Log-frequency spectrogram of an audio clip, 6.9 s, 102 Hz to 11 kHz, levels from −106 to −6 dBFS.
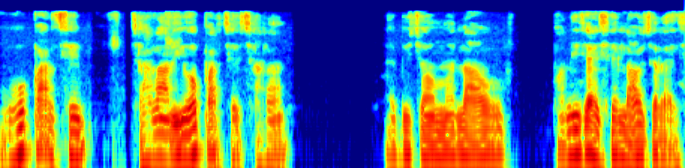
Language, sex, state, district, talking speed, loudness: Angika, female, Bihar, Bhagalpur, 150 wpm, -19 LUFS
